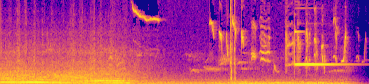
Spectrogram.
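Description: Sound effects for a channel logo sting. A held tone with overtones slides down in pitch, then comes a flurry of short chirps and whistles and a sharp click. A bright held ding follows as the on-screen subscribe button is pressed and its bell lights, and the sound cuts off suddenly.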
